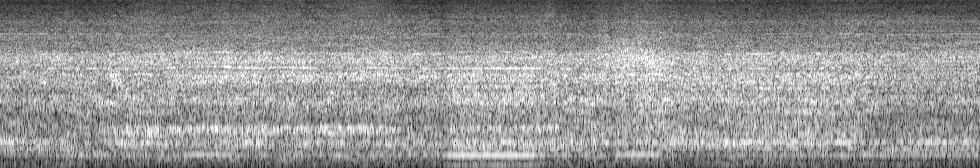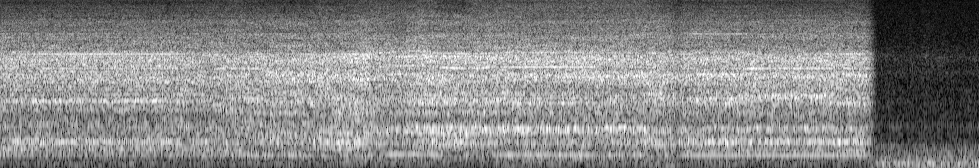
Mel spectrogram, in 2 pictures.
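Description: A hair dryer blows with a steady whirring rush.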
